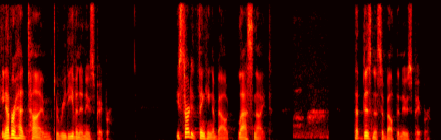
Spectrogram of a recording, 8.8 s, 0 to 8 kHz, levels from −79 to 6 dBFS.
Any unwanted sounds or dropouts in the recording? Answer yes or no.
yes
